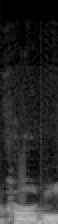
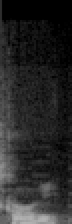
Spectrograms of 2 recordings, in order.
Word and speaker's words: caramel: mess up on this someone asked is it caramel or caramel obviously it's caramel no you have to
